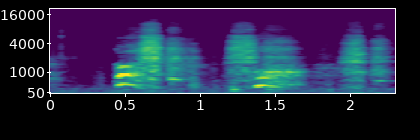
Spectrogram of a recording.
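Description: A woman's startled gasps: two short, breathy voiced cries of alarm, the second a drawn-out "oh".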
